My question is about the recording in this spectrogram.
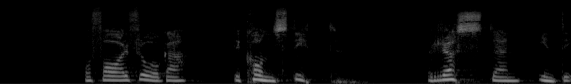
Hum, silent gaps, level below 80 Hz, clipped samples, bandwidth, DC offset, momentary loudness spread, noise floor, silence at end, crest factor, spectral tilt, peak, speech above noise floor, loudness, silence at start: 50 Hz at -60 dBFS; none; -72 dBFS; under 0.1%; 16 kHz; under 0.1%; 19 LU; -81 dBFS; 0 s; 18 dB; -4 dB/octave; -22 dBFS; 43 dB; -38 LUFS; 0.85 s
